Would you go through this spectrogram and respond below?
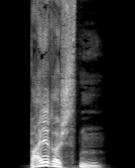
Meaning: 1. superlative degree of bayrisch 2. inflection of bayrisch: strong genitive masculine/neuter singular superlative degree
- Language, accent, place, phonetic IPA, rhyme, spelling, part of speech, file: German, Germany, Berlin, [ˈbaɪ̯ʁɪʃstn̩], -aɪ̯ʁɪʃstn̩, bayrischsten, adjective, De-bayrischsten.ogg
